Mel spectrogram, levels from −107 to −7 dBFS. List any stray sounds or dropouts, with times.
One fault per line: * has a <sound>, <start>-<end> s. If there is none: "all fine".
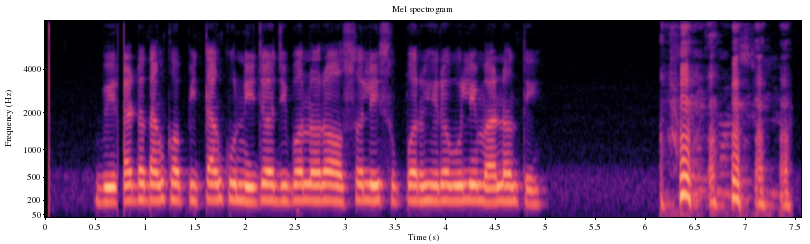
* has a dropout, 0.7-0.8 s
* has a laugh, 6.1-7.5 s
